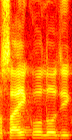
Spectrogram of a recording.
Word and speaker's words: psychology: साइकोलॉजी आपने देखा तो साइकोलॉजी की यदि आप स्पेलिंग्स देखें तो PSYCHOLOGY में P से शुरुआत है, लेकिन इसका उच्चारण साइकोलॉजी है, तो P पूर्ण रूप से आपने देखा कि यहाँ पर साइलेंट है।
